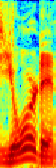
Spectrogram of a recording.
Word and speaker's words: Jorden: a high-level question yeah if it's yordan and not Jordan and it is Jordan uh-huh is his username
